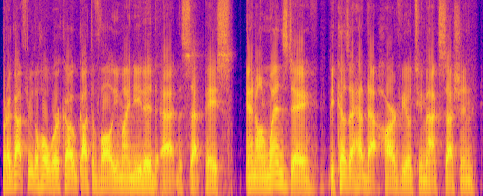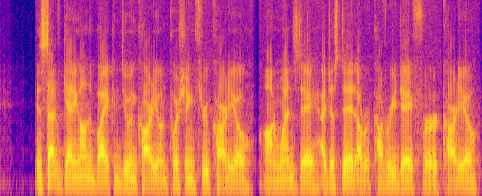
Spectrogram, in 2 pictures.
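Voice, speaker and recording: Guy with a pretty deep voice doing a training vlog, explaining stuff as he goes. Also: fairly even intonation, normal speed. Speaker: vlogger documenting 10k race training.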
